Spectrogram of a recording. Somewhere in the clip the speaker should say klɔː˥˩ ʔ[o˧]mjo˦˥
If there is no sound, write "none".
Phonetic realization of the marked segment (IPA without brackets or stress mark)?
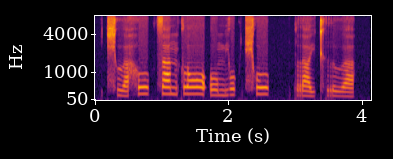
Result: o˧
